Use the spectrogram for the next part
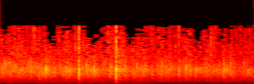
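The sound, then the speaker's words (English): An audience claps steadily in praise of God for a few seconds, a dense wash of many hands from a large crowd, with a couple of sharper claps standing out and no talking over it. “Give Him one more big hand clap of praise if you love Him tonight.”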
